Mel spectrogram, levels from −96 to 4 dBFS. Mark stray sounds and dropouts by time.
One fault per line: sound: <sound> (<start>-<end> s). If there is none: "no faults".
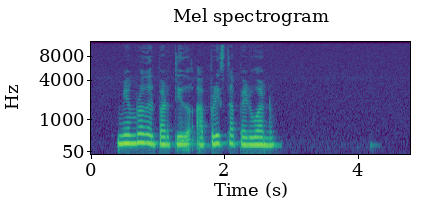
no faults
